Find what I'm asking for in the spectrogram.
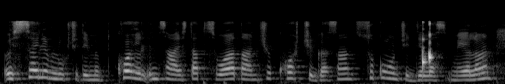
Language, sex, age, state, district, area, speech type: Kashmiri, female, 30-45, Jammu and Kashmir, Budgam, rural, spontaneous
